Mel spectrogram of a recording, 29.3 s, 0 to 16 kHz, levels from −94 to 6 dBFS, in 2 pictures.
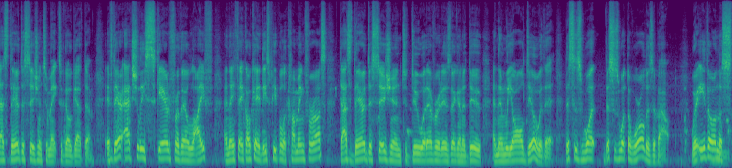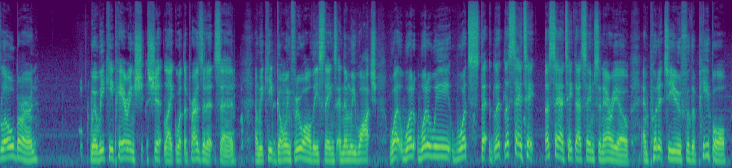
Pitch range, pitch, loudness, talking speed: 115-145 Hz, 125 Hz, -19 LUFS, 225 wpm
